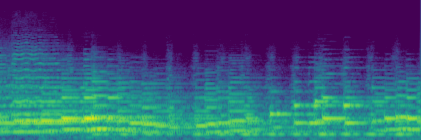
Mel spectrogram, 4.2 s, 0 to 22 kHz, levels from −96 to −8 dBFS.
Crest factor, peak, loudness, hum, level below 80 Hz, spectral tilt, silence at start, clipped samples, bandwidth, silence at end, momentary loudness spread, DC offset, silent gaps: 16 dB; -8 dBFS; -25 LUFS; none; -58 dBFS; -8.5 dB/octave; 0 s; under 0.1%; 6.6 kHz; 0 s; 10 LU; under 0.1%; none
